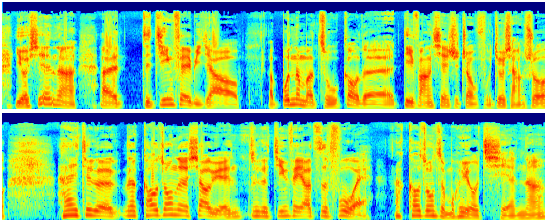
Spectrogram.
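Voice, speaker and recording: A man with a fairly high voice speaks at a moderate pace, his pitch swinging very widely, in a dry, close recording with no echo. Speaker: radio host. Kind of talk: radio interview and news review. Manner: animated, expressive.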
